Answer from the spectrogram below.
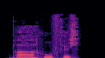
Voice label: "paarhufig", German; adjectives

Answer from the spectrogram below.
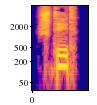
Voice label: "stet", German; adjectives

